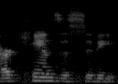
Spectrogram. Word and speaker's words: Arkansas City: town of Arkansas City AKA our Kansas City if you're from Kansas but we're outside of Kansas so we would pronounce it Arkansas City very confusing but she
